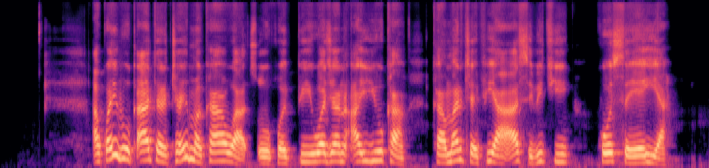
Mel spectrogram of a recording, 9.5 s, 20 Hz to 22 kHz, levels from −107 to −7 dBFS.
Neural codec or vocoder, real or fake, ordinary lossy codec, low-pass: autoencoder, 48 kHz, 128 numbers a frame, DAC-VAE, trained on Japanese speech; fake; none; none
